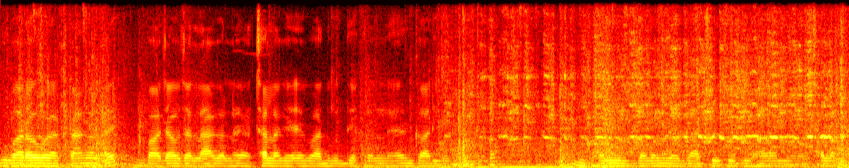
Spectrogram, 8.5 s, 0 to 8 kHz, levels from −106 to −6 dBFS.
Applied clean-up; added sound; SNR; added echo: none; Vehicle; 2 dB; none.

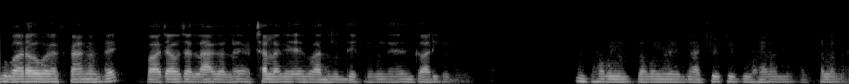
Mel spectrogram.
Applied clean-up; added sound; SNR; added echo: neural mask model DeepFilterNet 3.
